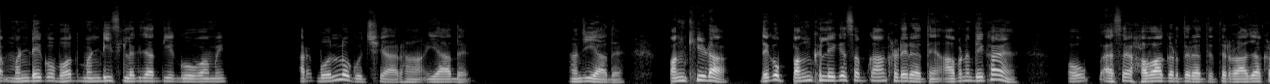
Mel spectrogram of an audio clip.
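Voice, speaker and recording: A man's voice: on the high side, warm tone, no echo, clean studio sound. A man teaching an exam-prep lecture who quizzes his students, answers his own questions and repeats key words so they stick.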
